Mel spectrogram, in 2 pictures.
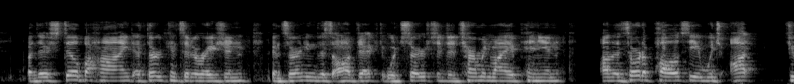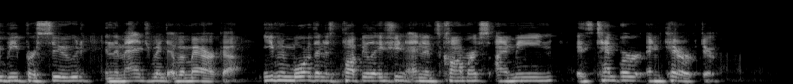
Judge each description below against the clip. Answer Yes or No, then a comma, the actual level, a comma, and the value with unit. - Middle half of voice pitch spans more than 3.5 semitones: No, narrow, 2.5 semitones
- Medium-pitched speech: Yes, medium, 170 Hz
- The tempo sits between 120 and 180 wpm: Yes, average, 175 wpm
